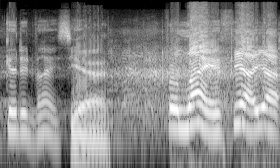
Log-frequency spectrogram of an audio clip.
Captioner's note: audience laughs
